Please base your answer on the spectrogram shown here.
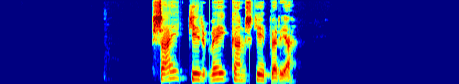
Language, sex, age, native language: Icelandic, female, 60-69, Icelandic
